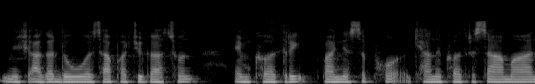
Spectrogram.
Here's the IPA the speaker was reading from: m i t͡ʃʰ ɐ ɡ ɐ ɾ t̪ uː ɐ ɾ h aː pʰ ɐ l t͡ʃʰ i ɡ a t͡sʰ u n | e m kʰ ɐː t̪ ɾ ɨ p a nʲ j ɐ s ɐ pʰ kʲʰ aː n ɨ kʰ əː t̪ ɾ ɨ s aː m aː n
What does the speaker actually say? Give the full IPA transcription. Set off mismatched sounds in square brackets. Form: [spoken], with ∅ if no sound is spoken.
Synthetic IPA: m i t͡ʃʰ ɐ ɡ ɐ ɾ [d̪] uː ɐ ɾ [s] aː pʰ ɐ [ɾ] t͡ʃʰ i ɡ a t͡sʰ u n | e m kʰ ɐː t̪ ɾ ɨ p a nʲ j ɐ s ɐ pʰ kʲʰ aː n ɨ kʰ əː t̪ ɾ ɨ s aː m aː n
